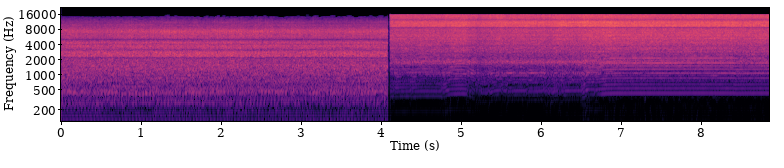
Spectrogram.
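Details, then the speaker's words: Probably a 1987 Craftsman Eager 1 mower with Tecumseh engine (carb and muffler same side), oil slightly overfilled, being primed: thin high buzz that shifts abruptly and doesn't sound strong; weak, uneven running, with a leak found at the intake manifold by the choke. "I want to see if I can prime it can you hear that doesn't sound too strong"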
